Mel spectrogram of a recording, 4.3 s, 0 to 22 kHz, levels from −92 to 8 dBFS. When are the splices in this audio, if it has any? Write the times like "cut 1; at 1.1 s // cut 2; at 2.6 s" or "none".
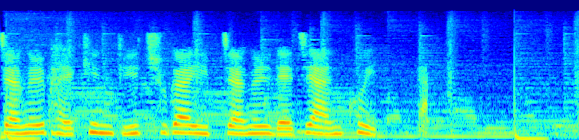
cut 1; at 2.8 s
